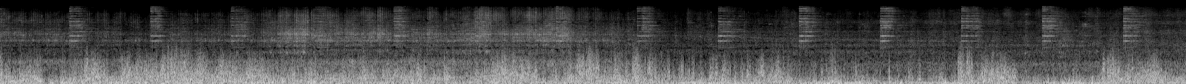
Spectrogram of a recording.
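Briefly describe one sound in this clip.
Train wheels clatter rhythmically on the rails.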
